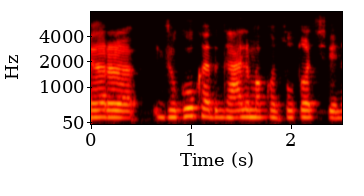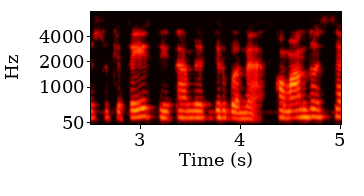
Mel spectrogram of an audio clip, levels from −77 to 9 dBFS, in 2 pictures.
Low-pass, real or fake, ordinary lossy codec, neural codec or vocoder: 7.2 kHz; fake; Opus, 32 kbps; codec, 44.1 kHz, 7.8 kbps, Pupu-Codec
